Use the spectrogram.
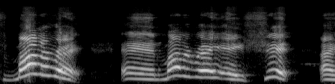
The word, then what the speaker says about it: Monterey: pronounce it. It's Monterey.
